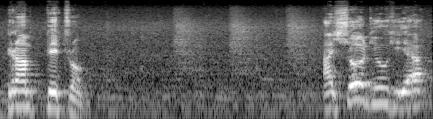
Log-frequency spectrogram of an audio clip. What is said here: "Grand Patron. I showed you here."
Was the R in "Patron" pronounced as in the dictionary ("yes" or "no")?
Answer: yes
